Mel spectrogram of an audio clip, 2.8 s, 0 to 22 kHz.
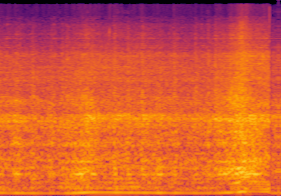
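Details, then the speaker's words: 1989 Trabant 601 S Combi, 600cc two-stroke, revived after sitting on a farm, small drip noted; busy even two-stroke buzz rising and falling cleanly with throttle, no misses or knocks, running healthily. "Runs like a watch pretty much."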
